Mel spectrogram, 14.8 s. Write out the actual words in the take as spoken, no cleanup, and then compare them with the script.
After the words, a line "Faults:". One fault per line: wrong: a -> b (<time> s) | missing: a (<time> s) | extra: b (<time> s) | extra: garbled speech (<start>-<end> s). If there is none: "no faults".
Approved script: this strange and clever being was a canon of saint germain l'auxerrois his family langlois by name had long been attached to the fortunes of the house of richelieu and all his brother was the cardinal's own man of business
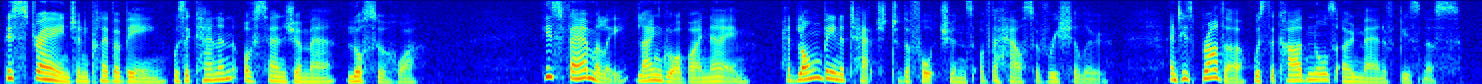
this strange and clever being was a canon of saint germain l'auxerrois his family langlois by name had long been attached to the fortunes of the house of richelieu and his brother was the cardinal's own man of business
Faults:
missing: all (11.8 s)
